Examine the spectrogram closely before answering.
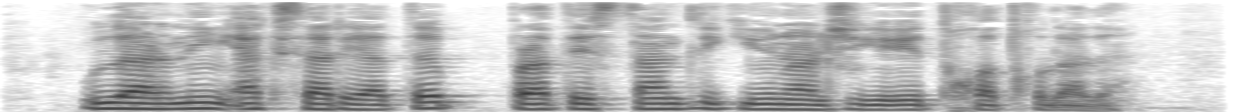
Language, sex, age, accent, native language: Uzbek, male, 18-24, Namangan, Uzbek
